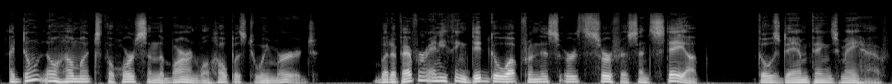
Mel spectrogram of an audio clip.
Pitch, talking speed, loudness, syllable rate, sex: 110 Hz, 220 wpm, -17 LUFS, 5.7 syllables/s, male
